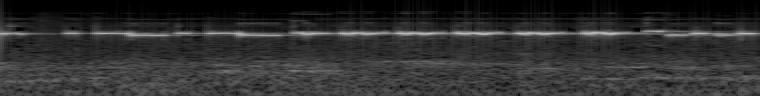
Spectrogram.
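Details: Canary singing: long sustained high whistled tones at a near-steady pitch, broken into phrases with small pitch wavers and brief gaps, over faint low room noise.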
